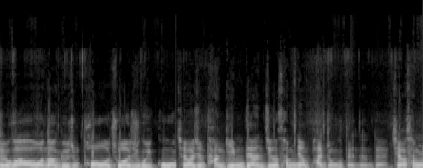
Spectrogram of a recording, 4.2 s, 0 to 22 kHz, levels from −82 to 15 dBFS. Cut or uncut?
cut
